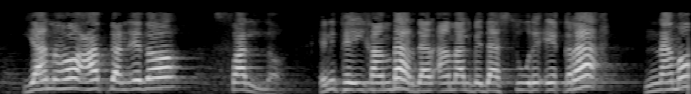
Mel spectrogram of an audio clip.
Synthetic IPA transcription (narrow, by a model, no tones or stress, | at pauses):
jænhɒːʕab̚d̪æneðɒː | sælːɒ̰ː | jæniːpʰe̞jɣæmbæɾd̪æɾʔæmælbe̞d̪æst̪uːɾeʔeɢɾæʔ | næmɒː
